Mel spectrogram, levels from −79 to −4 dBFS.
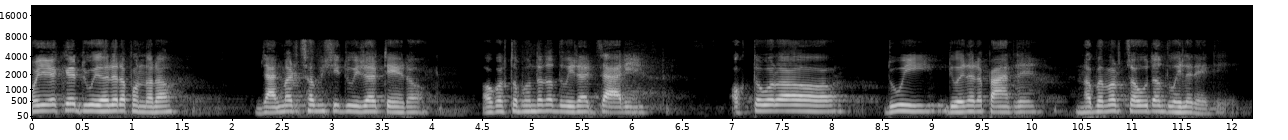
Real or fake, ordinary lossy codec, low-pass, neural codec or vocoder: fake; none; 7.2 kHz; codec, 16 kHz, 1 kbps, X-Codec, HuBERT features, trained on LibriSpeech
